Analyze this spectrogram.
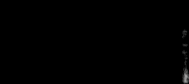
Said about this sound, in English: Talking's great for this cough, by the way. Yeah, I can tell.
